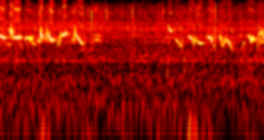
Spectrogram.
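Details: Two bursts of house finch song, each a quick run of slurred, looping high warbled notes, separated by a quiet pause of about a second, with light background hiss.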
